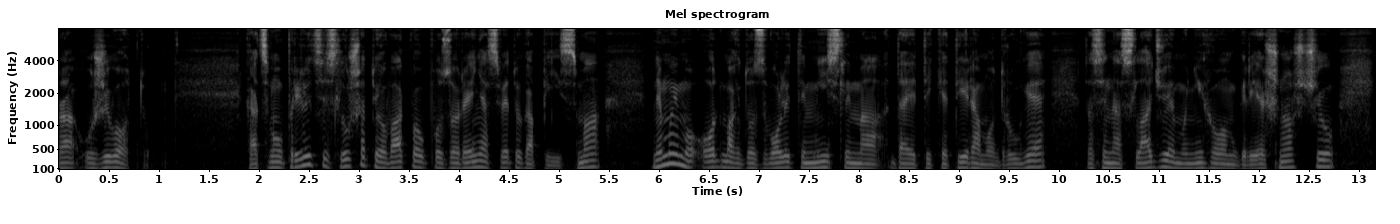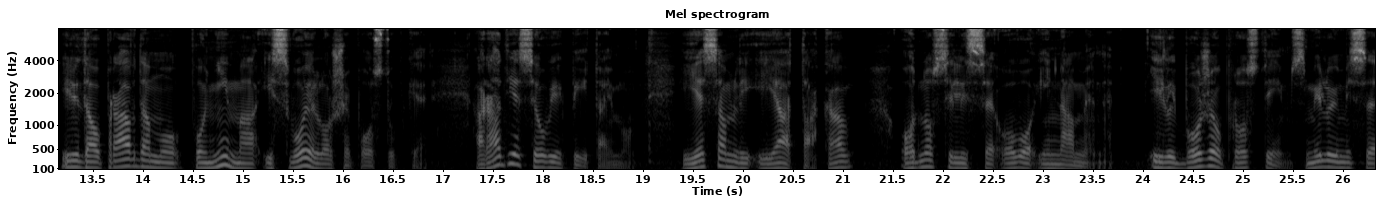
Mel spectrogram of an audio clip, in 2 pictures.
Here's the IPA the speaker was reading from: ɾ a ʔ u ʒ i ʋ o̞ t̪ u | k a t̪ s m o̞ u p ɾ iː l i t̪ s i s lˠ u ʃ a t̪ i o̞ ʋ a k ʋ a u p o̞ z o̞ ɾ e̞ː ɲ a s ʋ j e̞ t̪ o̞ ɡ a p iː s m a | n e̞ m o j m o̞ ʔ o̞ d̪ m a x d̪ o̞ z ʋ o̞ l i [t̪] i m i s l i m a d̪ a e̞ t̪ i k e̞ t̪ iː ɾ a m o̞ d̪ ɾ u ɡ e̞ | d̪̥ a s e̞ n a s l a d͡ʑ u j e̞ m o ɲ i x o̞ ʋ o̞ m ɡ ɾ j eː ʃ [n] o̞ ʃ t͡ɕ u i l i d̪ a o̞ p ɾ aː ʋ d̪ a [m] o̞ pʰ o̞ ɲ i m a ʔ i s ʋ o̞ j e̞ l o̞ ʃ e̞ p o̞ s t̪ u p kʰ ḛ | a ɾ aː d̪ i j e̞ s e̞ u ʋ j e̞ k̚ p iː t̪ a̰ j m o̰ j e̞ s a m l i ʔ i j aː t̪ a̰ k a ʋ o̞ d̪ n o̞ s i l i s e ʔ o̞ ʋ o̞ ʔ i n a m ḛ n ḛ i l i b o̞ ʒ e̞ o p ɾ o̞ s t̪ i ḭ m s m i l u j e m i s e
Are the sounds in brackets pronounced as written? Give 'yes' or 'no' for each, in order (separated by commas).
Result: yes, yes, yes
